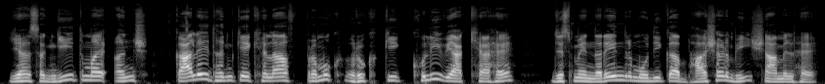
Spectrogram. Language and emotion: Hindi, neutral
